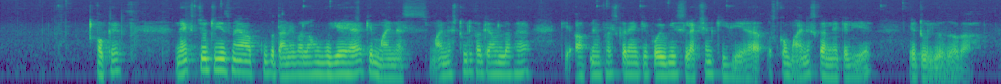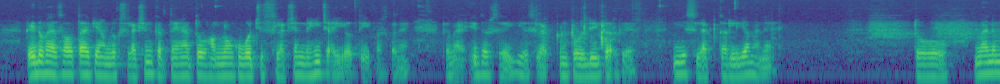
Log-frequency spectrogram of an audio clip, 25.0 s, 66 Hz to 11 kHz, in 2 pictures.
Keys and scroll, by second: 19.8 ctrl+d.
